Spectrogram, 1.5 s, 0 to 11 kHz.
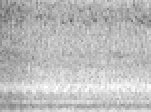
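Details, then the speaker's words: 2009 Toyota Land Cruiser GXR 1GR V6 at idle: a fast puffing tick from an exhaust leak on the left side; the manifold face proves clean, and a pinhead-size leak is thought to be lower down, below the door. "فراح اشغل الموتر حتى تكون الصوره واضحه في صوت تفتفه من هنا او من اسفل اسفل المصاري انا من وجه القزوز"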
